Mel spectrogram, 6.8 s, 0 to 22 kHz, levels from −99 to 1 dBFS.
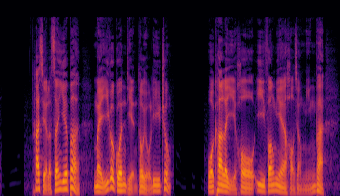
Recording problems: none

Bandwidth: 15 kHz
